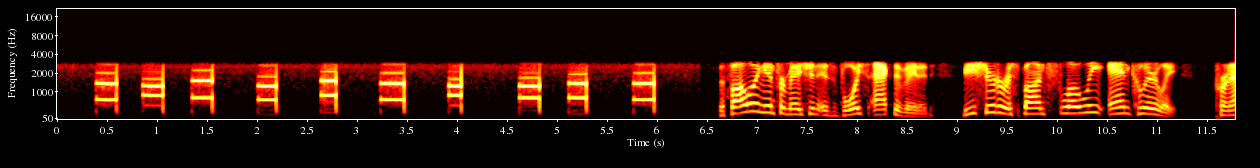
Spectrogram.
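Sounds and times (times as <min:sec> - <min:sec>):
telephone keypad tones entering a phone number: 0:00.4 - 0:06.0
speech: 0:06.6 - 0:11.7.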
